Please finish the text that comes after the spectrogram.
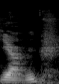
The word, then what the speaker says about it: jan: postcard or clay tablet a Yan pronounced Yan is any human being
